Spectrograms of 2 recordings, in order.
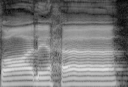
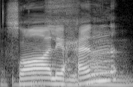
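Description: First: The word ends with a long a vowel. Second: The word ends with an n sound. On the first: The reader stops on this word. "When you stop, will be changed to? ... Alif" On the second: The reading continues past this word. "Tanwin fatha will be changed to?"

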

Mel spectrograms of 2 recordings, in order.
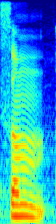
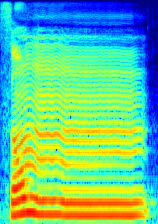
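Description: First: The final m sound is cut short. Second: The final m sound is held for two counts. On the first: The speaker calls it wrong. "don't say" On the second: The speaker calls it right. "a bit longer one. Two counts"

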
